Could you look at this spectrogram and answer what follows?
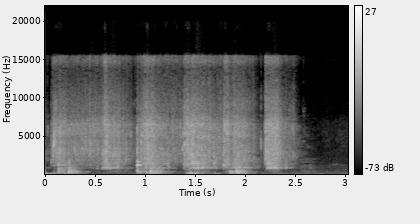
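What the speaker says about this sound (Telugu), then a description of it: "ఇప్పుడు ఈ మిరపకాయలు కూడా మనం అయితే వేపుకోవాలి బాగా" Dried red chillies tossed and frying in a pan for murungaku karam, giving four bursts of scraping, crackling stir-fry noise close up, then quieting.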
